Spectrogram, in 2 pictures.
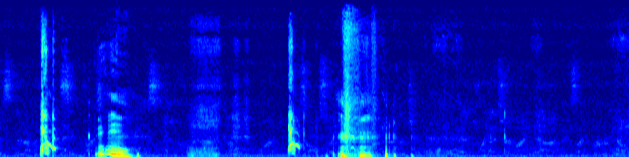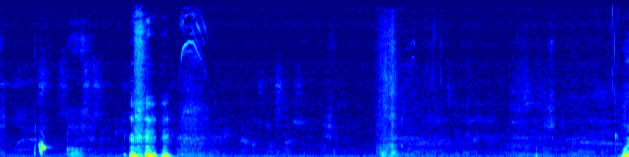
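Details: One-day-old baby boy with hiccups: several short, sudden catching gasps spaced a few seconds apart, with quiet room sounds between them; newborn hiccups.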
